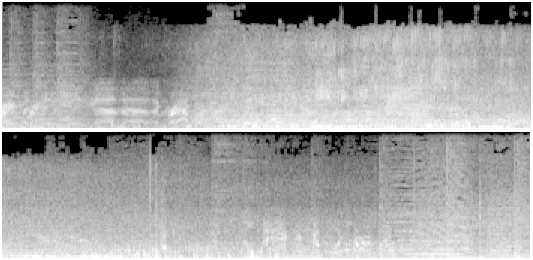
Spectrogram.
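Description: A car engine running, with a public-address announcer in the background; background music comes in about two seconds in and carries on, louder than the rest.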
